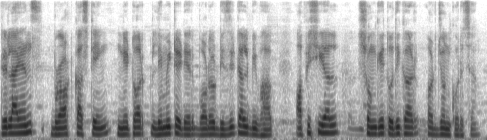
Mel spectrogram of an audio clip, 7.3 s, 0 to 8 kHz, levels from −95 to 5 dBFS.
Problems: constant background noise, continuous background conversations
